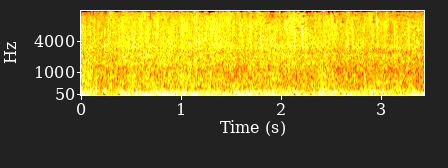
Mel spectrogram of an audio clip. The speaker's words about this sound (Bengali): আর বজ্র বিদ্যুৎ সহ মুষলধারে বৃষ্টি নামল।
